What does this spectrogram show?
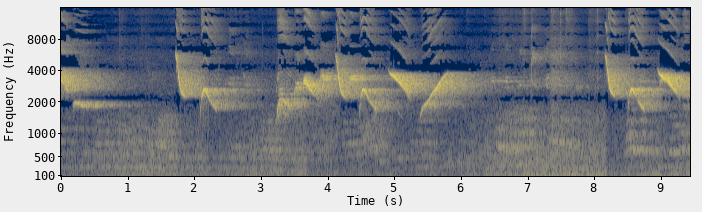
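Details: Spirited young Green-winged saltator trained for the 2018 season sings the Thunder Truck song, passing 20 per minute. Loud, clear whistles swoop downward and flatten, packed into rapid repeated phrases with short silences between.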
